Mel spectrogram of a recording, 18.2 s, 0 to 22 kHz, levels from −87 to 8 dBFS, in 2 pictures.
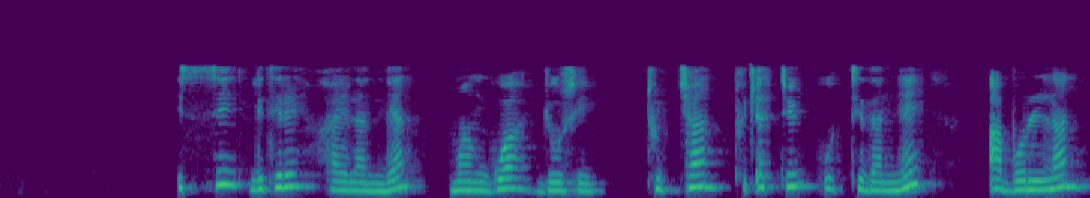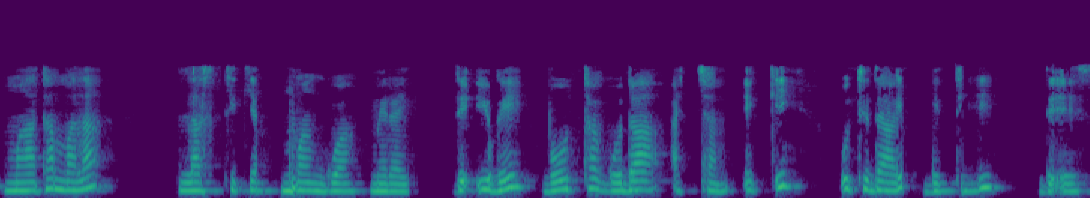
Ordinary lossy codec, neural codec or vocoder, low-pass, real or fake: AAC, 24 kbps; none; 5.4 kHz; real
